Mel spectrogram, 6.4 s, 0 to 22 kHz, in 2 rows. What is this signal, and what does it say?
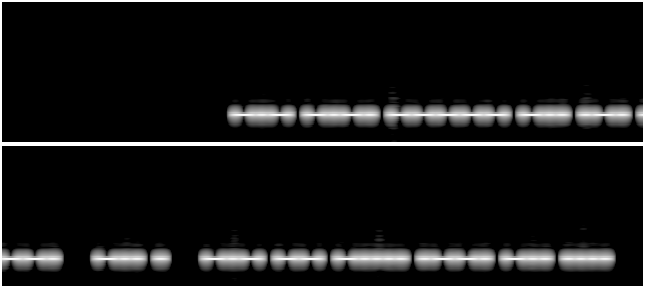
Morse code, heard as a keyed tone, about 40 wpm, 700 Hz. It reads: KC0DRG DE KM6PDH
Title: USA Callsign DE Callsign - 6 Characters - 40wpm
